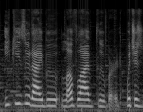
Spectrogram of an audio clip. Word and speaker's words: Ikizuraibu: What's more interesting to me is that, although the main title is consistently pronounced Ikizuraibu, it has 2 completely different meanings depending on which spelling they use.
